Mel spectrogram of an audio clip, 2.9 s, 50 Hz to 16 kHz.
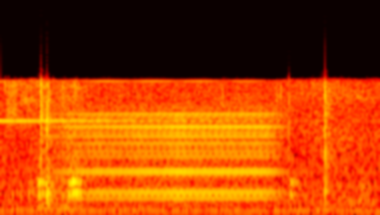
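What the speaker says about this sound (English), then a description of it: "Go ahead and give you some dial tone." Steady dial tone from a Western Electric 302 metal-body telephone, a continuous hum-like tone lasting about two seconds with small clicks around it.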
